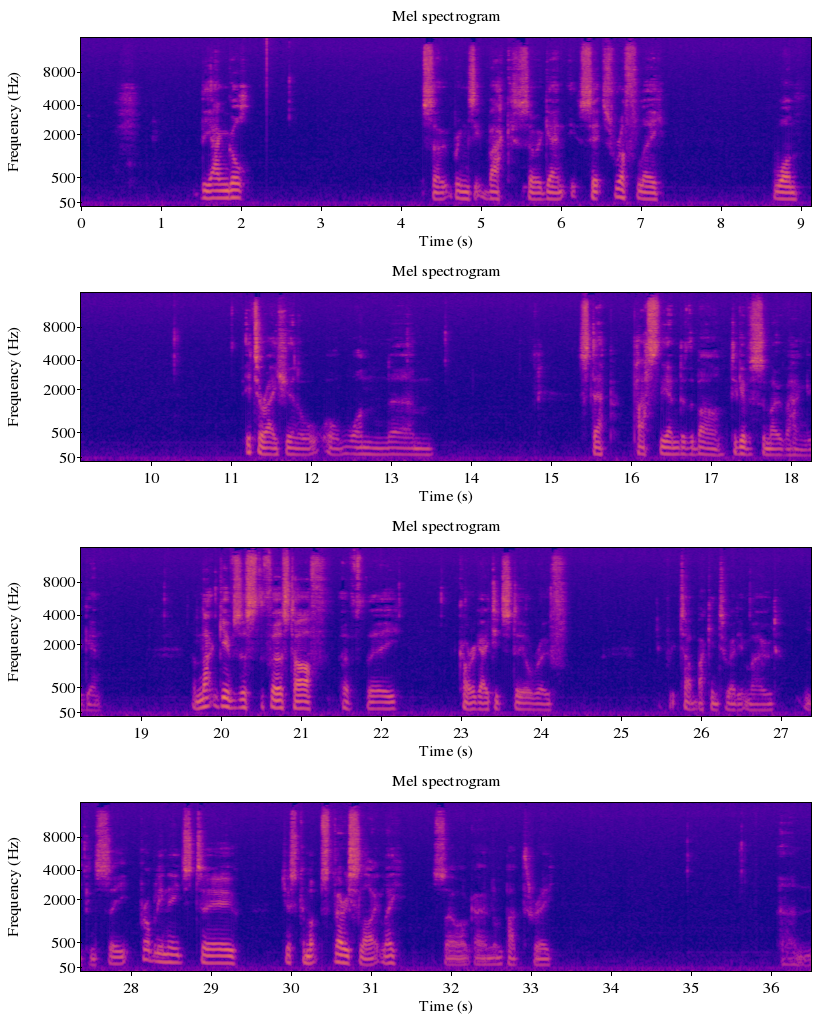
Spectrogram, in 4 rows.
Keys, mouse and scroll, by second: 0.3-1.9 scroll down 2, 1.9 scroll down 1, 2.1-9.8 drag, 12.1-12.7 scroll down 3, 12.7 middle click, 17.9-18.8 scroll down 2, 18.8-19.4 middle drag, 18.8 scroll down 1, 21.7-22.2 middle drag, 22.5-22.8 scroll up 2, 23.1-23.6 shift+middle drag, 24.9 Tab, 26.0-26.9 middle drag, 31.8 KP_3, 33.2-34.1 scroll up 6, 34.4-35.2 shift+middle drag.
